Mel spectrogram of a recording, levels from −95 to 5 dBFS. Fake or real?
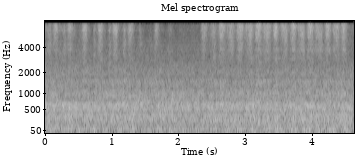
fake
